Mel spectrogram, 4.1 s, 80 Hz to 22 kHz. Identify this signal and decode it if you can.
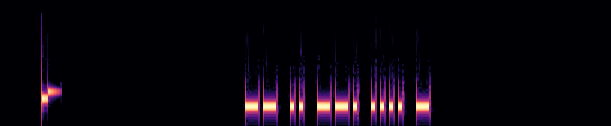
Morse code, heard as a keyed tone, about 40 wpm, 700 Hz. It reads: MIGHT
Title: Top 500 Words 40wpm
